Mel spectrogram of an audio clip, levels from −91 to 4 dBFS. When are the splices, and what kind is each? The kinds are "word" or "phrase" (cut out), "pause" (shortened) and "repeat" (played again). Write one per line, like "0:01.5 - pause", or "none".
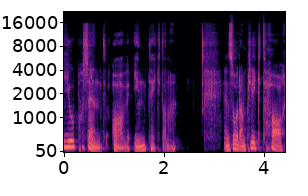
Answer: none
